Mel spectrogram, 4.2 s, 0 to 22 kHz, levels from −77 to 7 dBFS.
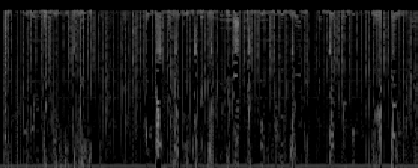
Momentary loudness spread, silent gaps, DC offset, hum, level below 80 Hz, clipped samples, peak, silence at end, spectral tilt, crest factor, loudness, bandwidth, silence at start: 7 LU; none; under 0.1%; none; -60 dBFS; under 0.1%; -12 dBFS; 0 s; 0 dB/octave; 26 dB; -35 LUFS; 17.5 kHz; 0 s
